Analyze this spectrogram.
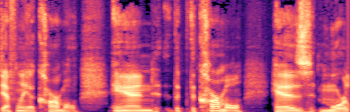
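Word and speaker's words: Carmel: This is a model called the Caramel, and it's C-A-R-M-E-L. It's caramel. It's not caramel like the candy.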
